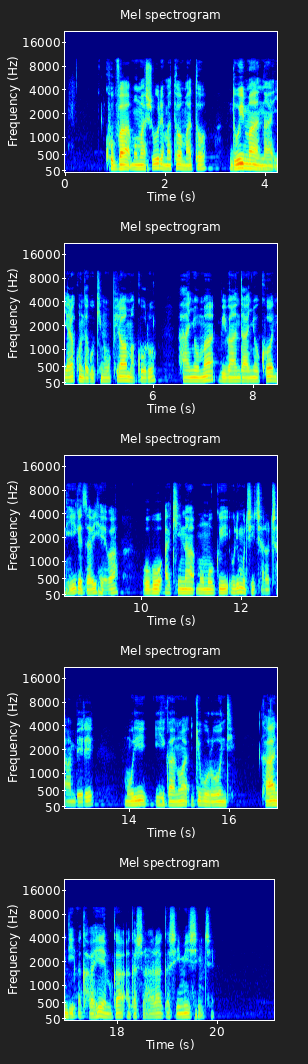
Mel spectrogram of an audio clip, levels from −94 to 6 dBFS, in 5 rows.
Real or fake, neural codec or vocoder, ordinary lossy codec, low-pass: real; none; AAC, 64 kbps; 9.9 kHz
